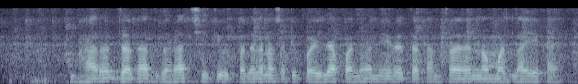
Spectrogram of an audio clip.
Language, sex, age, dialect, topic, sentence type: Marathi, male, 25-30, Northern Konkan, agriculture, statement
